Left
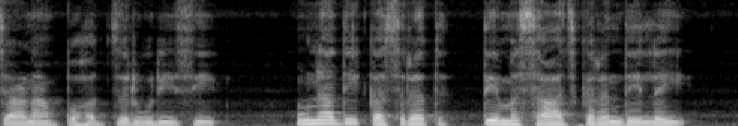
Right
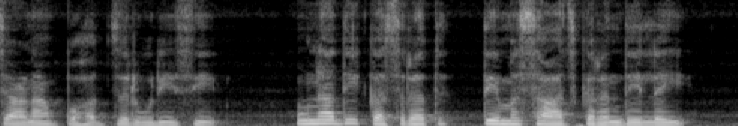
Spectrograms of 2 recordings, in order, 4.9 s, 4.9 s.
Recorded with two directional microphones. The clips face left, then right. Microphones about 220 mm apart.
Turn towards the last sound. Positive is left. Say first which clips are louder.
# left 5 dB
turn(degrees=45)  # may be behind; listen again after turning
